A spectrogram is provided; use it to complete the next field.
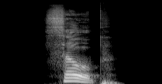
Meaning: soap opera
- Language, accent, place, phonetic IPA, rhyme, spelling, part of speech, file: German, Germany, Berlin, [sɔʊ̯p], -ɔʊ̯p, Soap, noun, De-Soap.ogg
